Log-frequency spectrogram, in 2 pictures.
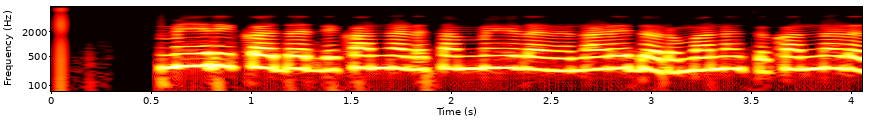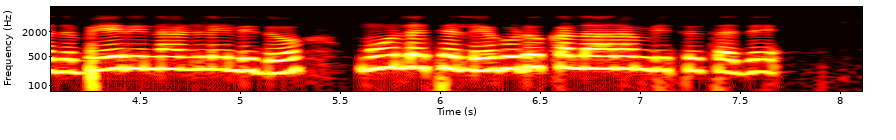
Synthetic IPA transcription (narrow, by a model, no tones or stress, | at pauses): ɐmeːɾikaːd̪ɐlːikɐnːɐɽɐsɐmːɛːɭɐnɐnɐɽed̪ɐɾumɐnɐsukɐnːɐɽɐd̪ɐbeːɾinɐɭːilid̪u | muːlɐsɛleɦuɽukɐlaːɾɐmbʱisut̪ːɐd̪e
